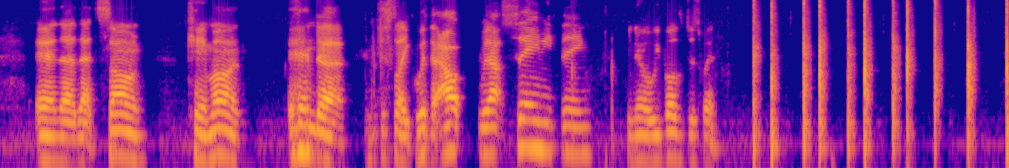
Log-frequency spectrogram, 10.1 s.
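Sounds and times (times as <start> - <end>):
speech: 0.4 - 7.3
hand claps imitating a song's beat: 7.5 - 10.0.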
